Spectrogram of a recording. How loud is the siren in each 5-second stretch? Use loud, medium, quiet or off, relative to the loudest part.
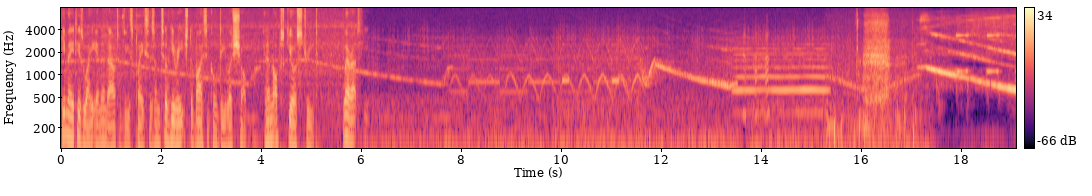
quiet, quiet, medium, loud.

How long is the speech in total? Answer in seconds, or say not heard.
6 s.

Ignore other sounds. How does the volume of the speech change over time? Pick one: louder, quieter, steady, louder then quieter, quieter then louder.
steady.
